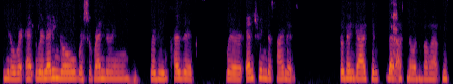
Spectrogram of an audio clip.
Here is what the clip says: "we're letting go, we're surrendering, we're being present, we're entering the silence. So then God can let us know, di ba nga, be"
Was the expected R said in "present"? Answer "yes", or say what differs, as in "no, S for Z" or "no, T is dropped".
no, L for R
